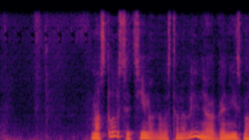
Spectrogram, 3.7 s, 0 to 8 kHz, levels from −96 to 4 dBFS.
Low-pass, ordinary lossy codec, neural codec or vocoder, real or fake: 7.2 kHz; none; codec, 16 kHz, 1.1 kbps, Voila-Tokenizer; fake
